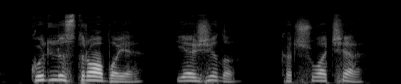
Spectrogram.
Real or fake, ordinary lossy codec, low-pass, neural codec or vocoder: real; AAC, 48 kbps; 10.8 kHz; none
